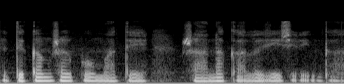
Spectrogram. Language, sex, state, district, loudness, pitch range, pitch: Wancho, female, Arunachal Pradesh, Longding, -18 LUFS, 160-175 Hz, 165 Hz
